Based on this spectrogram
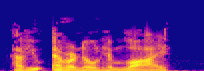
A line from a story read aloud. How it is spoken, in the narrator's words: cut in sharply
